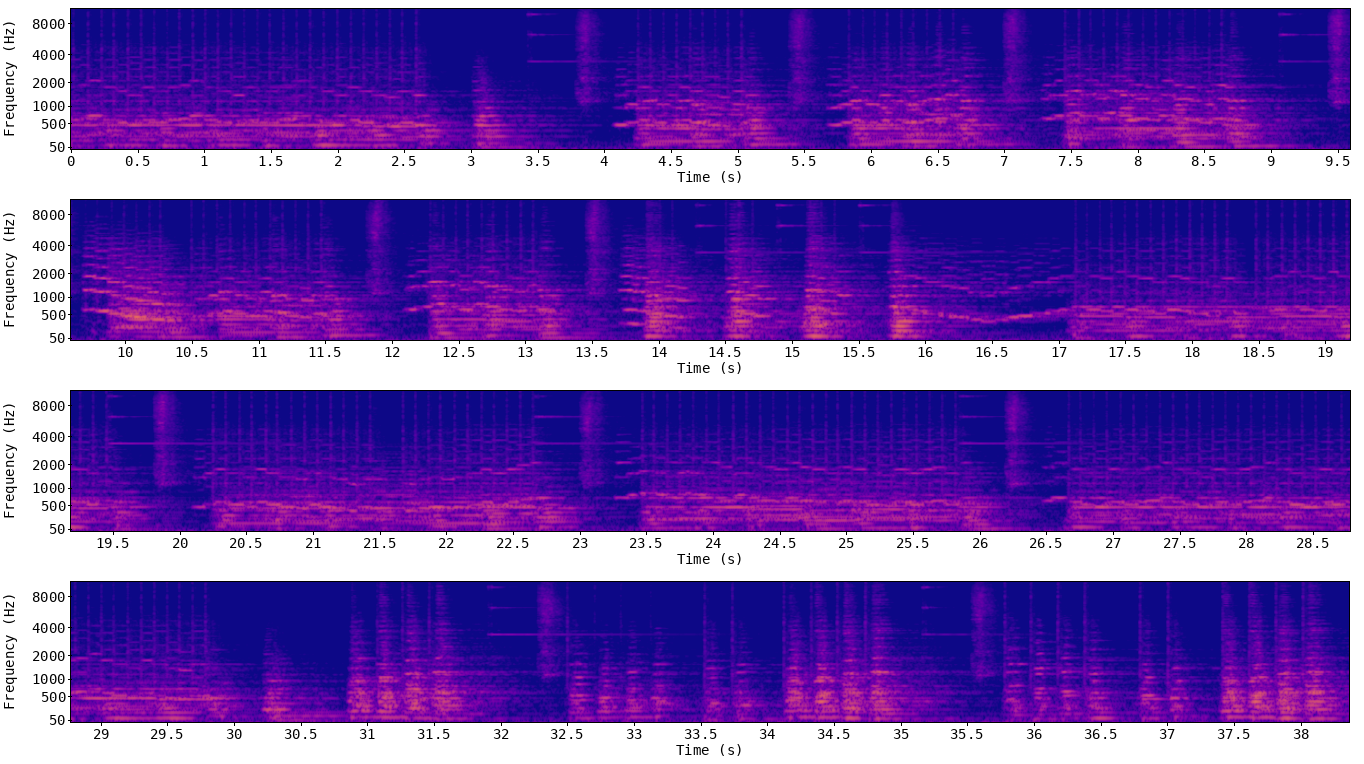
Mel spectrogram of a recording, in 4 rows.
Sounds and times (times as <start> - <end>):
Orchestra: 0.0 - 38.3.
